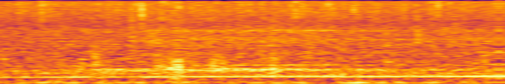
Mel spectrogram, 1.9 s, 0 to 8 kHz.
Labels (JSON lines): {"label": "anthrophony, boat engine", "recorder": "SoundTrap 300"}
